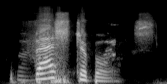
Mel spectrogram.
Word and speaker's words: vegetable: Vegetables. Vegetable. Okay. Vegetable. Yeah, 3 syllables.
